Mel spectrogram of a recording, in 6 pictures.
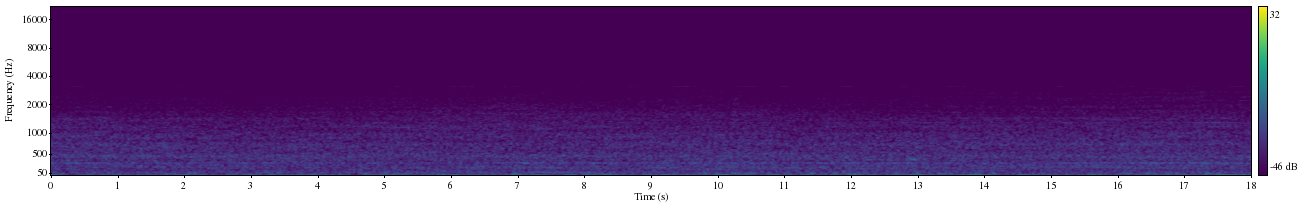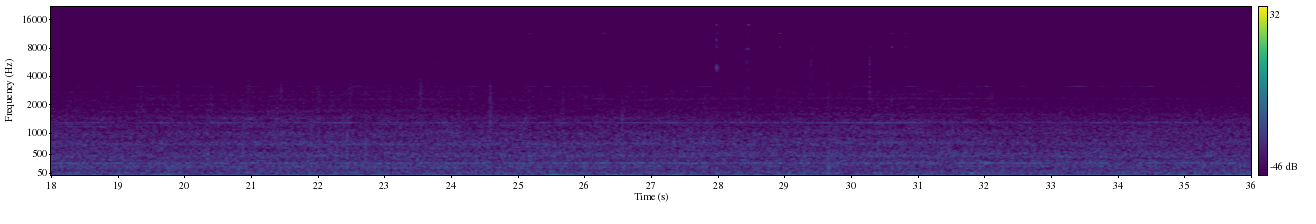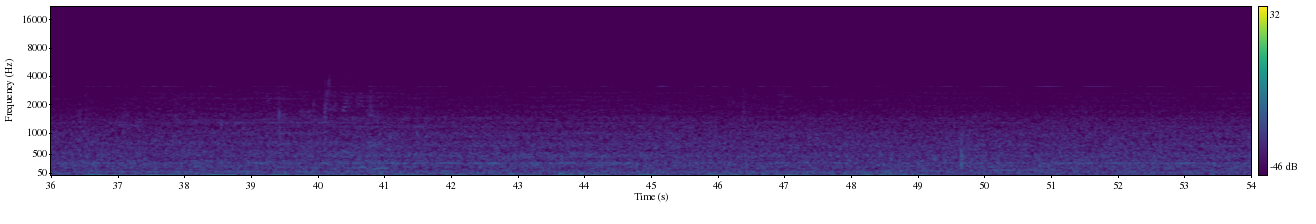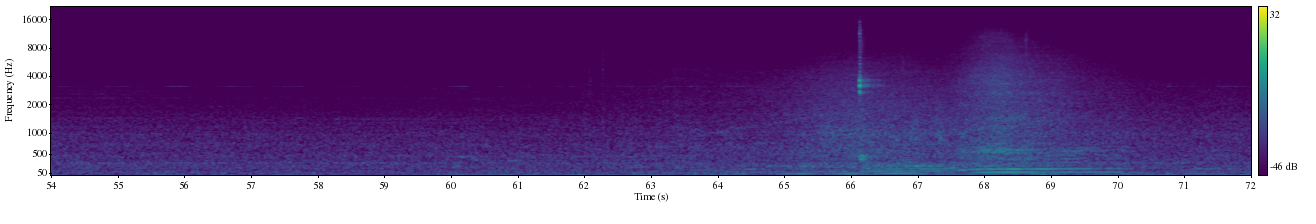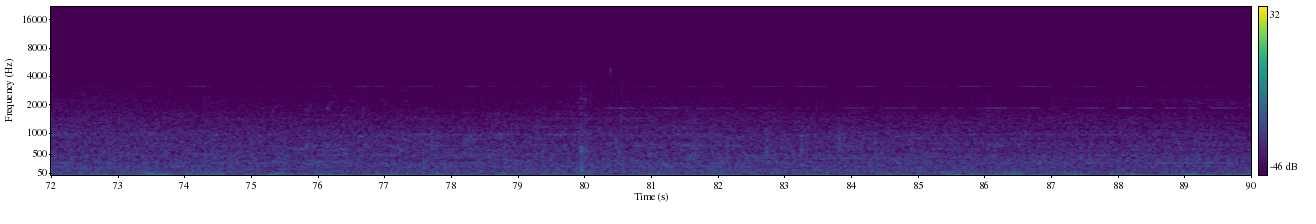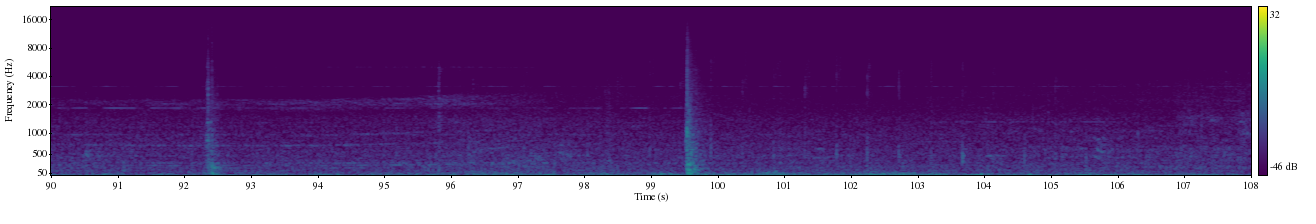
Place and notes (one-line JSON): {"title": "Osaka, Kita district - Sunday afternoon", "date": "2013-03-31 17:22:00", "description": "sparse sounds around Kita district. streets here are deserted at this time. businesses and restaurants are closed. sonic scape dominated by fans of air conditioning.", "latitude": "34.70", "longitude": "135.50", "altitude": "14", "timezone": "Asia/Tokyo"}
